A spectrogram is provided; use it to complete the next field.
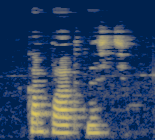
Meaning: compactness
- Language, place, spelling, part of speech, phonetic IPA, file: Russian, Saint Petersburg, компактность, noun, [kɐmˈpaktnəsʲtʲ], LL-Q7737 (rus)-компактность.wav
